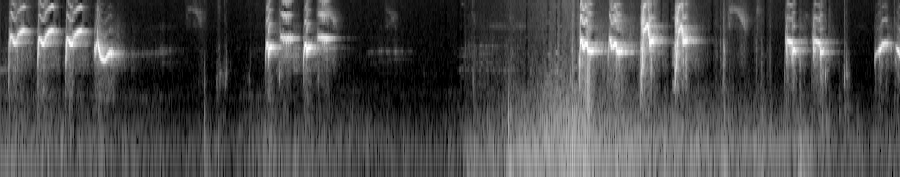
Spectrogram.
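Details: Asian pied starling singing hard (menggila): short bursts of sharp, chirpy rising notes in groups of three to five, separated by pauses, with a low rumbling noise partway through.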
